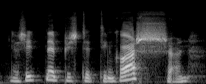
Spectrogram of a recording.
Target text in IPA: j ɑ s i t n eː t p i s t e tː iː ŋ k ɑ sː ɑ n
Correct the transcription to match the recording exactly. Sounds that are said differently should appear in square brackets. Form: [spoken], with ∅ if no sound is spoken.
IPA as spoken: j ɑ s i t n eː [p] p i s t e tː [i] ŋ k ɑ sː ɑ n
